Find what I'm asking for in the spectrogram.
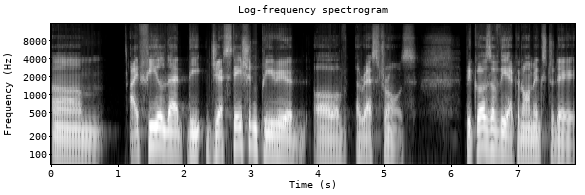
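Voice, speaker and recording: A man speaks at a very slow pace with a very deep, low pitch. The sound is dry and close with no echo, on a very clean recording with a silent background. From Mumbai, India. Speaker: restaurateur. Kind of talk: interview answer.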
